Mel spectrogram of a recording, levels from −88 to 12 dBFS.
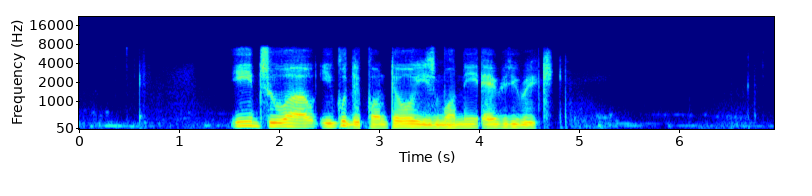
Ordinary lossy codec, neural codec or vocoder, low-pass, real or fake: Opus, 24 kbps; codec, 16 kHz, 0.5 kbps, X-Codec, HuBERT features, trained on balanced general audio; 7.2 kHz; fake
